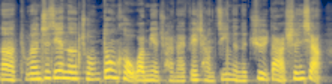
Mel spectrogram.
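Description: A woman reading a children's book aloud as a storyteller, pausing to explain hard words for young listeners. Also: fairly high pitch, husky.

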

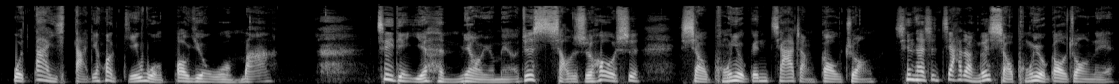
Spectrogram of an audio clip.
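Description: A man's voice: medium pitch, animated, normal speed, breathy edge, dry recording, studio quality. A man in his thirties hosting a podcast, telling a family story in a chatty, casual monologue. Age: 30s. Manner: chatty, acts out relatives' quoted lines. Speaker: podcast host.

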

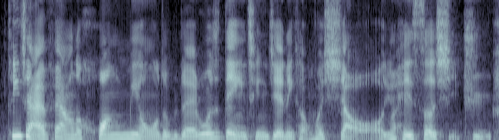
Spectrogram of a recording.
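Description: A middle-aged woman with a Taiwanese Mandarin accent tells a story in a casual monologue. She speaks expressively and often tags her phrases with a drawn-out "oh.". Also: on the low side, expressive. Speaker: vlogger.

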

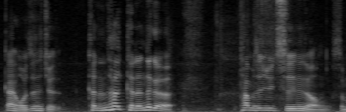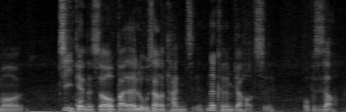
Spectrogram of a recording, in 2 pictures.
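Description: Very fast-talking young Taiwanese man. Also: mid-range voice. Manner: rapid, swearing, animated storytelling. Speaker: podcast co-host. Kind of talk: casual chat.

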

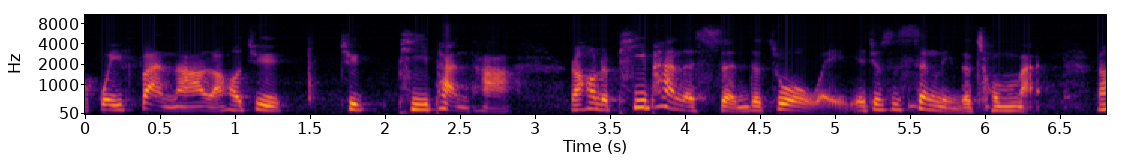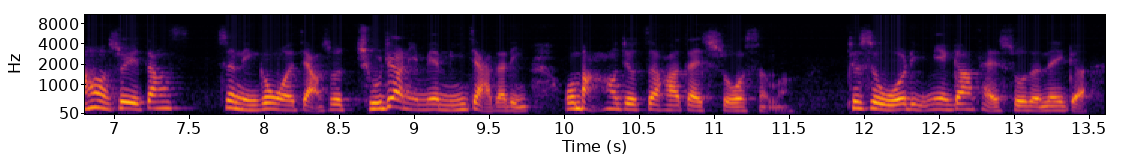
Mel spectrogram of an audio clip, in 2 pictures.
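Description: A woman's voice: fairly low pitch, husky. A middle-aged woman sharing a personal faith testimony at a book club, retelling it dramatically with many fillers. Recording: dull lo-fi recording.

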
